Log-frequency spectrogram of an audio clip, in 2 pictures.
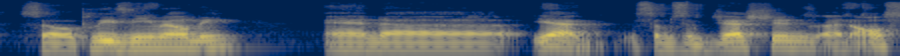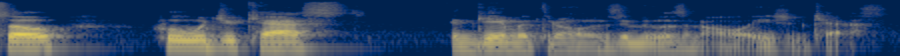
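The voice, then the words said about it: Tired, failing voice. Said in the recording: “I've talked for an hour, and my voice is going.”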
